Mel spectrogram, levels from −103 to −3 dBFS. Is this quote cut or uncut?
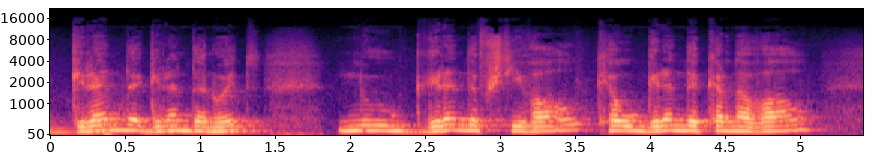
uncut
